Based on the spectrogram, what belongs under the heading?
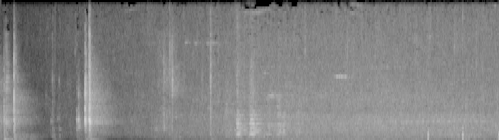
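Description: Sound-designed city street ambience with steady traffic noise: a couple of thumps at the start, a short car horn toot about three seconds in, and footsteps starting near the end at about two steps a second.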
